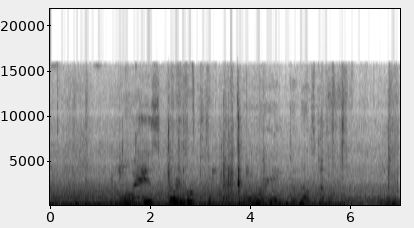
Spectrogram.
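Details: Three-week-old Pomeranian puppies, dated 08-11-21, giving a run of arched, squealing whines that swoop up and then down, one after another with brief gaps, above a constant low rumble.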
